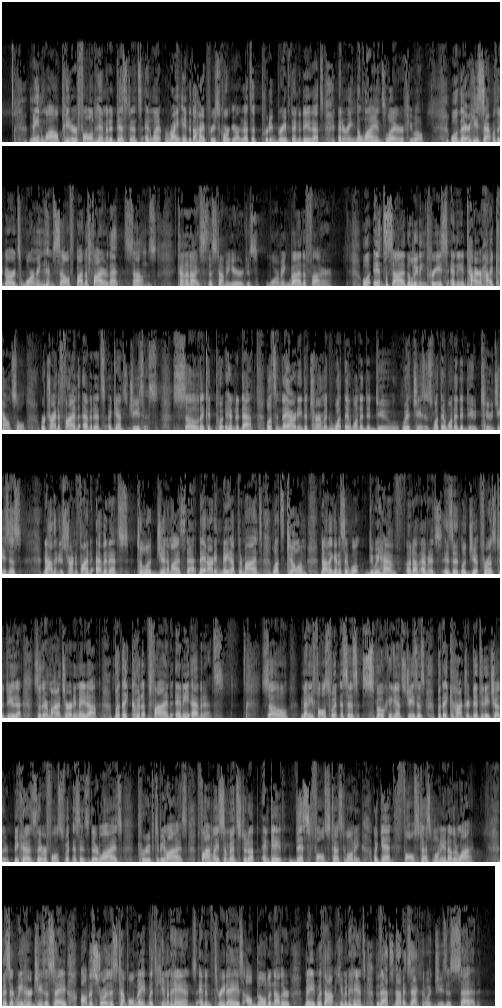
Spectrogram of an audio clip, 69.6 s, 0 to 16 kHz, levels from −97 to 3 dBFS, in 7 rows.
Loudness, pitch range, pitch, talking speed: -31 LUFS, 140-185 Hz, 160 Hz, 190 wpm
